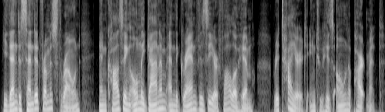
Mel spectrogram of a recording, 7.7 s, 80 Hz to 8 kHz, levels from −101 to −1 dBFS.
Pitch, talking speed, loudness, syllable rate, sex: 110 Hz, 165 wpm, -22 LUFS, 5.0 syllables/s, male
